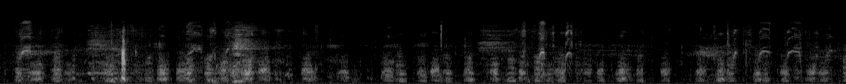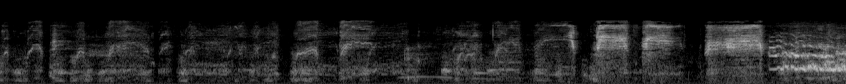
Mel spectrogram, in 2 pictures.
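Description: A litter of piglets grunting and squealing as they crowd around and nose at something, with a louder run of shrill squeals near the end.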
